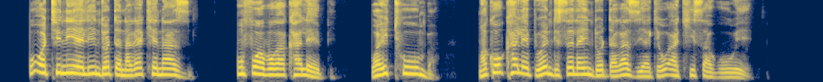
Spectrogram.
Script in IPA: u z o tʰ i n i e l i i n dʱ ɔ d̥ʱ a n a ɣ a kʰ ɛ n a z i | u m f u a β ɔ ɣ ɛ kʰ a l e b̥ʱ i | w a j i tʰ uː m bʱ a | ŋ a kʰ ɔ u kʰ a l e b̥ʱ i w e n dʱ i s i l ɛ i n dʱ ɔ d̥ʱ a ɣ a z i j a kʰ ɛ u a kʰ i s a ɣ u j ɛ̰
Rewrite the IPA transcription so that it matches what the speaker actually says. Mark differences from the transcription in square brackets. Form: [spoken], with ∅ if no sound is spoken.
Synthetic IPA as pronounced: u [∅] o tʰ i n i e l i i n dʱ ɔ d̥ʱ a n a ɣ a kʰ ɛ n a z i | u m f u a β ɔ ɣ [a] kʰ a l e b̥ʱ i | w a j i tʰ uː m bʱ a | ŋ a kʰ ɔ u kʰ a l e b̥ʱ i w e n dʱ i s [ɛ] l [a] i n dʱ ɔ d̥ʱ a ɣ a z i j a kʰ ɛ u a kʰ i s a ɣ [uː] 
